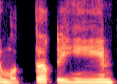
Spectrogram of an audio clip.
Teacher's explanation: اس میں قاف موٹا پڑھا جائے گا ، موٹے حروف کو موٹا پڑھا جائے گا، باریک کو باریک،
